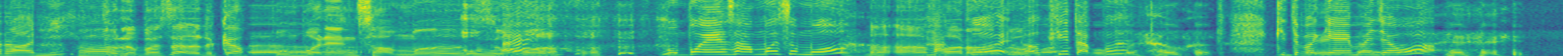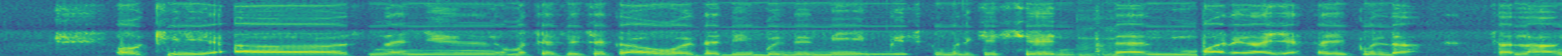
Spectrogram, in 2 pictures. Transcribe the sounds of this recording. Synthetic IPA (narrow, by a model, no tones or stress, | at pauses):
ɾaniit̪uləpas̬anadəkahəmpuanjaŋsamə̃səəpumpuanjaŋsamə̃səmuəaʔə̃t̪afaɾaʊt̪̚oket̪aʔpət̪awət̪kit̪̬əpaɡɡiaimand͡ʒawaʔ | okeəsəbənarɲəmat͡ʃams̬ajt͡ʃakat̪awalt̪adibəndunimiskɔmunikesiəndanəmaʔ̚dəŋãnajaŋsajəpʊndahsalaɦaŋ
